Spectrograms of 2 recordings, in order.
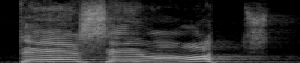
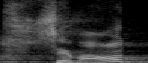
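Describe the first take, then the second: First: The word begins with a TS sound. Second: The word begins with a plain S sound. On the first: The speaker calls it right. "los hebreos lo dicen es con T al principio" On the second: The speaker calls it wrong. "Nuestras traducciones lo hacen Seboat"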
